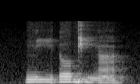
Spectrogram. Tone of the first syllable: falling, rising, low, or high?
low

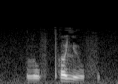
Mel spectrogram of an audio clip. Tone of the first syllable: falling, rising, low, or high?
low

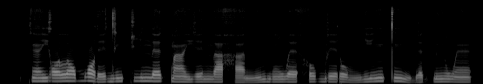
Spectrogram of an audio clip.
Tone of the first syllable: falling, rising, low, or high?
high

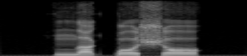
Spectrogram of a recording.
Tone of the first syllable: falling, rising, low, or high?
low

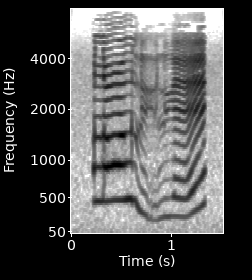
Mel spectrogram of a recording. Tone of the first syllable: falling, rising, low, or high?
high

